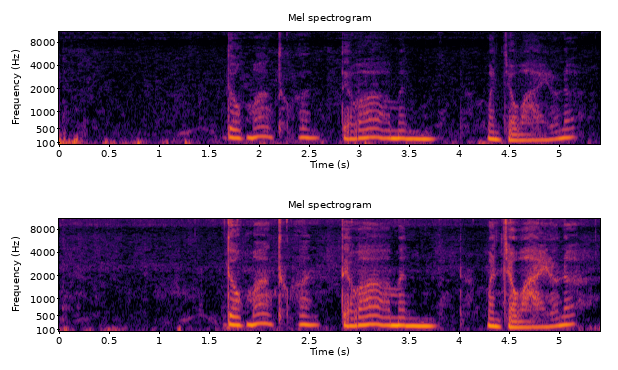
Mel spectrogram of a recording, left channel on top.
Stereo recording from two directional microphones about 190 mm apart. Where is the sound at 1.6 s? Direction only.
20° right (ahead or behind).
